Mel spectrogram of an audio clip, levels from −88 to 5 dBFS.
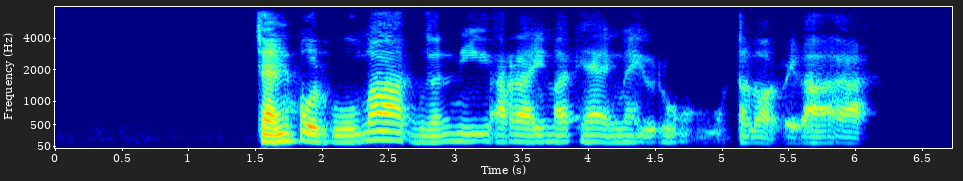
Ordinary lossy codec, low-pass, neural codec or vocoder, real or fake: AAC, 48 kbps; 7.2 kHz; codec, 16 kHz, 1 kbps, FreqCodec, larger model; fake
